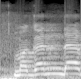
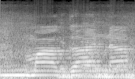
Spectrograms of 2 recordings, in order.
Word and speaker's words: maganda: ready language yeah well what else you know maganda means beautiful honey you didn't say it right magana magana well that's also actually a word in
